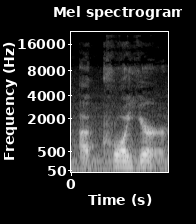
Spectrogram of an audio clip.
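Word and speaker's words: Acroyear: We have Okay, so it's not a Croyer. It's pronounced a Croyer.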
